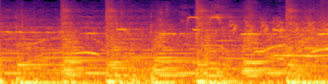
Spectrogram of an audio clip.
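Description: Background music with a steady beat and sustained notes. A brief high gliding cry sounds over it near the end.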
